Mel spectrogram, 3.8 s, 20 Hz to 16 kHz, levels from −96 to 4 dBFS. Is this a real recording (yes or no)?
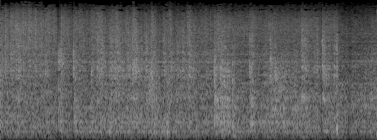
yes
